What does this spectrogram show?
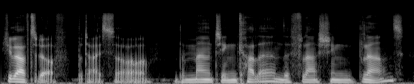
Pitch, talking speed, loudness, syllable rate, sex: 115 Hz, 205 wpm, -22 LUFS, 5.1 syllables/s, male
